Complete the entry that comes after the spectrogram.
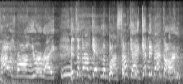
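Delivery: loud, very high imitation of friend giving in; mock desperate shouting. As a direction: yell a frantic admission. Friend gives in, begging another turn.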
